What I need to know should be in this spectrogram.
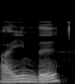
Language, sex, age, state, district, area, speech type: Tamil, male, 30-45, Tamil Nadu, Pudukkottai, rural, read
